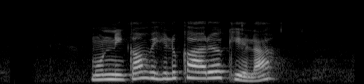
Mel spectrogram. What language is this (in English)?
Sinhala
